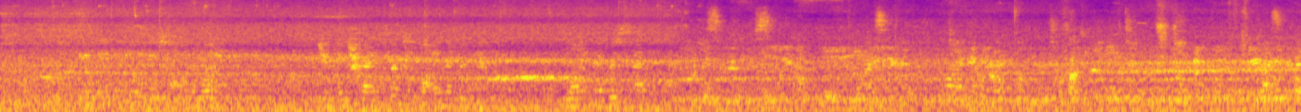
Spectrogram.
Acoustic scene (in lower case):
subway train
